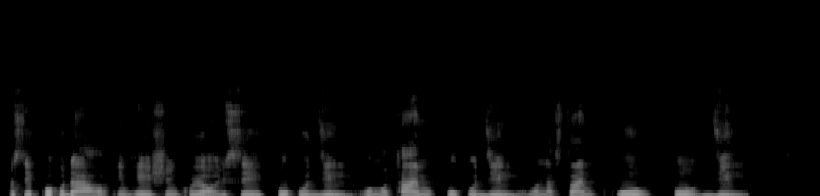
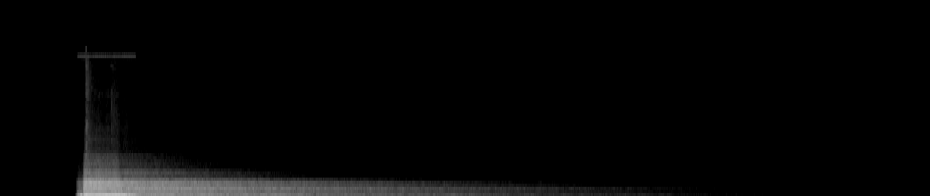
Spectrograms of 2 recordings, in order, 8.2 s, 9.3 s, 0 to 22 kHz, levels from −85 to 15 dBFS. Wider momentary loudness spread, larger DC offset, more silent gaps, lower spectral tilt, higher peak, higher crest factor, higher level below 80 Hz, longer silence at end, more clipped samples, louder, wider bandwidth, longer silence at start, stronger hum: second, 9 LU vs 25 LU; neither; first, 6.64-6.71 s vs none; second, -7.5 dB/octave vs -9.5 dB/octave; second, -18 dBFS vs -4 dBFS; about the same, 20 dB vs 24 dB; second, -68 dBFS vs -44 dBFS; second, 0.7 s vs 6.25 s; neither; second, -37 LUFS vs -20 LUFS; first, 10.5 kHz vs 4.9 kHz; second, 0.1 s vs 0.8 s; neither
